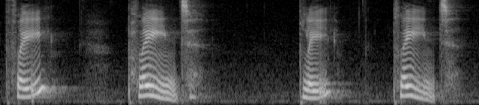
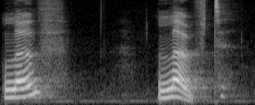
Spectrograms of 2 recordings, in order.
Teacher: Como vibram as cordas vocais, o ED recebe o som de D.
